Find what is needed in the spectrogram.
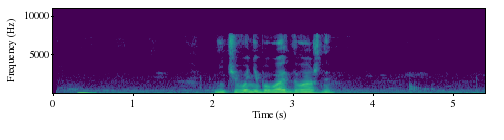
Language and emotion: Russian, neutral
